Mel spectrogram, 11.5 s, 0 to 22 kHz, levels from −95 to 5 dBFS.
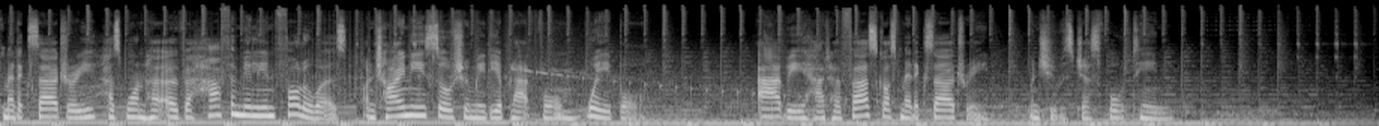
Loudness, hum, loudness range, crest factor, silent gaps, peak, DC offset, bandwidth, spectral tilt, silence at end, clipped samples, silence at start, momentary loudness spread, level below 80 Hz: -22 LUFS; none; 6 LU; 14 dB; none; -8 dBFS; under 0.1%; 19 kHz; -5.5 dB/octave; 0.05 s; under 0.1%; 0 s; 15 LU; -32 dBFS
